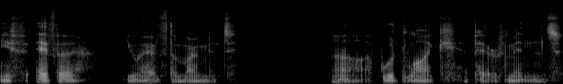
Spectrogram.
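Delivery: secretive, hushed, conspiratorial whisper. Voicing a character who leans close to ask a favour: conspiratorial whisper. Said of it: "leans down and whispers, uh, almost conspiratorially".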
